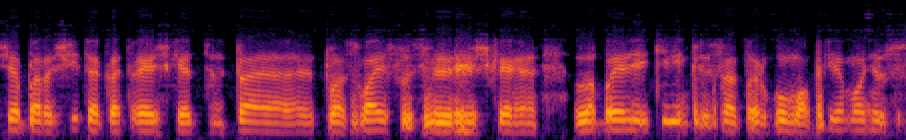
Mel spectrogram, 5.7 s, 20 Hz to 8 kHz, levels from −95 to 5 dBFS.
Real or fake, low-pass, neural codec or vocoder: fake; 7.2 kHz; codec, 16 kHz, 4 kbps, FunCodec, trained on LibriTTS, 50 frames a second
